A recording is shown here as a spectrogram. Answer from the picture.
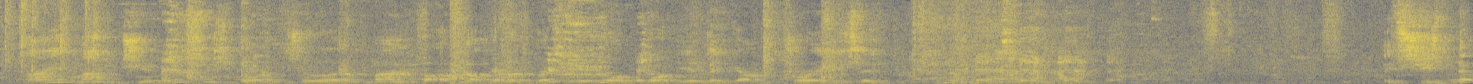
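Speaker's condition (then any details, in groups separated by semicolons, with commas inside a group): No condition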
